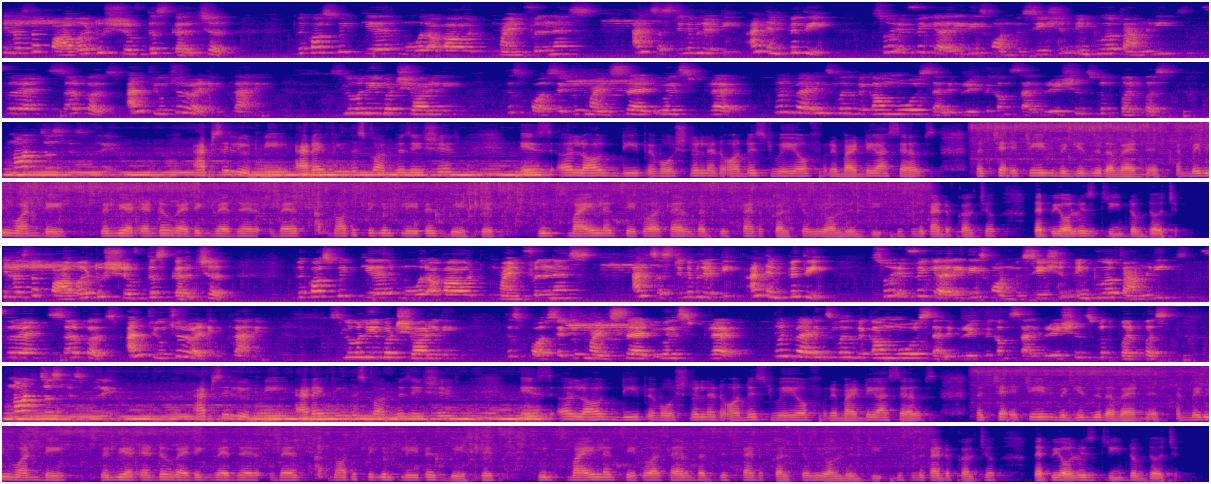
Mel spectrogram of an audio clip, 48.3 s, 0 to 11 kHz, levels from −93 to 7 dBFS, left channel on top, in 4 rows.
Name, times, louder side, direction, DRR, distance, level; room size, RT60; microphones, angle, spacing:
voice 1, 0.0-2.2 2.9-8.2 8.7-11.7 12.1-14.7 15.3-16.6 17.1-19.5 19.8-23.7 24.2-25.3, right 6 dB, 70° right, 1.5 m, -30 dB
sound 1, 24.1-29.5, right 1 dB, 15° right, 1.0 m, -26 dB
voice 2, 26.0-36.9 37.2-48.0, left 1 dB, 10° left, 0.4 m, -33 dB
Water tap faucet / Sink (filling or washing), 33.8-45.5, left 5 dB, 35° left, 1.8 m, -41 dB
14.5 x 7.2 x 3.7 m
head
